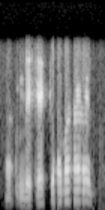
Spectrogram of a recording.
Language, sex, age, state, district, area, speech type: Assamese, male, 45-60, Assam, Lakhimpur, rural, conversation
